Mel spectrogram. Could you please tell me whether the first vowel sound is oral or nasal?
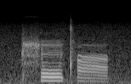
nasal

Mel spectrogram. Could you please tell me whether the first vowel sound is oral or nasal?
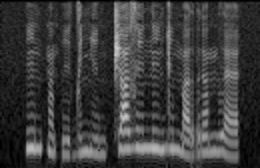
nasal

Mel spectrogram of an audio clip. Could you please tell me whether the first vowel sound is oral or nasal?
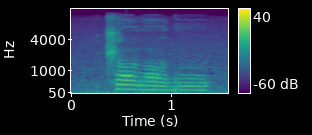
nasal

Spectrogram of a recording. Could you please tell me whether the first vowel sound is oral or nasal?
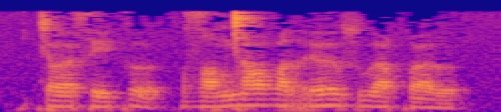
oral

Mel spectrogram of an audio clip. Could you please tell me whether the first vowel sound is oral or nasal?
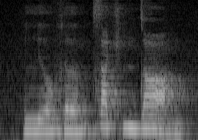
oral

